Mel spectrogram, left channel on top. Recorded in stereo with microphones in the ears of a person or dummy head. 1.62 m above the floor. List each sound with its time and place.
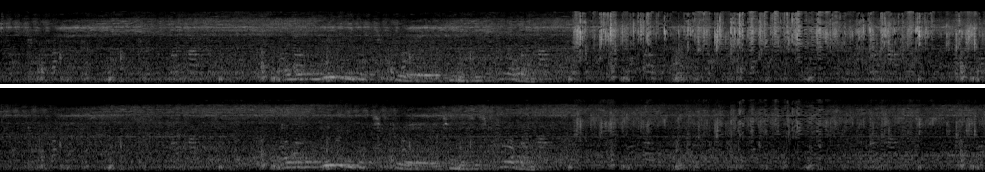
0.0 s an insect: 10° left (ahead or behind), 1.3 m
2.8 s a woman speaking: 45° right (ahead or behind), 8.5 m
5.7 s crumpling: 65° left (ahead or behind), 2.5 m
